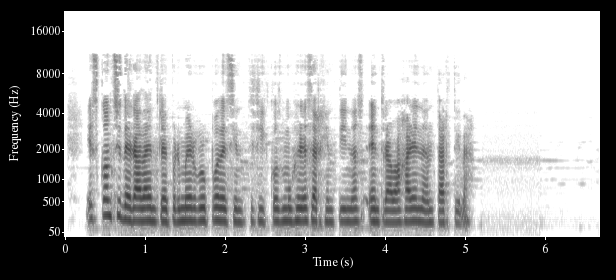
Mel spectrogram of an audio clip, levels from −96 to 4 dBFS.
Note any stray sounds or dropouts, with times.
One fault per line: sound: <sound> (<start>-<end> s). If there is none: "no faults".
no faults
